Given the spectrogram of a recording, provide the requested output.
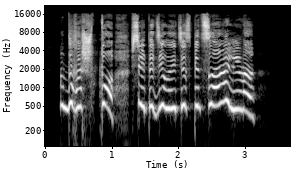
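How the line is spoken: Exasperated outcry. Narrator (Russian): в сердцах выкрикнула она

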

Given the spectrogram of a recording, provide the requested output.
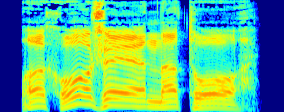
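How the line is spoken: Heavy sigh. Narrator (Russian): тяжело вздохнул барон

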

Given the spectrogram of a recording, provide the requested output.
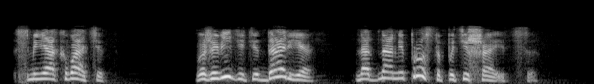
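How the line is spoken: Angry. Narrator (Russian): Зайка сердито произнесла

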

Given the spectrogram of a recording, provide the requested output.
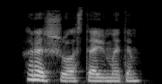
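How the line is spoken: Sighing. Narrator (Russian): вздохнула я

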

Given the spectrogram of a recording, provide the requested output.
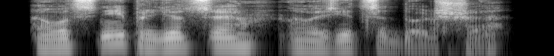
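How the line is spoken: Sighing. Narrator (Russian): вздохнул

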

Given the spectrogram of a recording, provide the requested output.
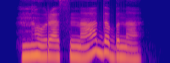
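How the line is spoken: Drawling. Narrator (Russian): протянула она

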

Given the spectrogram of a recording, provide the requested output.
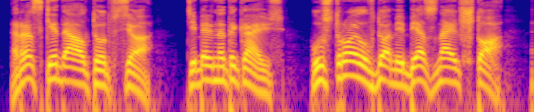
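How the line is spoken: Barking teacher. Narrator (Russian): рявкнул в ответ учитель

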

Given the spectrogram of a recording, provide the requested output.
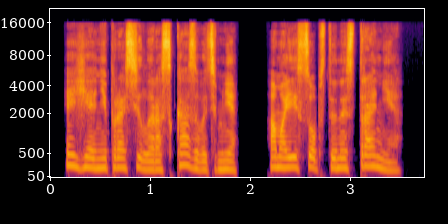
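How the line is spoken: Snapping. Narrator (Russian): огрызнулась Эффи

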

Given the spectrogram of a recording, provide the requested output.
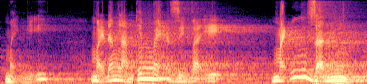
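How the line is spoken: Hissed through teeth. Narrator (Vietnamese): Nó rít qua kẽ răng

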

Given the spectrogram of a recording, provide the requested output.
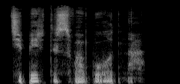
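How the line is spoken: Intrusive whisper. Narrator (Russian): навязчивый голос, шептавший ей в ухо

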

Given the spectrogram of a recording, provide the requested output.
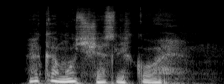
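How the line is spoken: Sighing in unison. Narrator (Russian): синхронно с подругой вздохнул я

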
